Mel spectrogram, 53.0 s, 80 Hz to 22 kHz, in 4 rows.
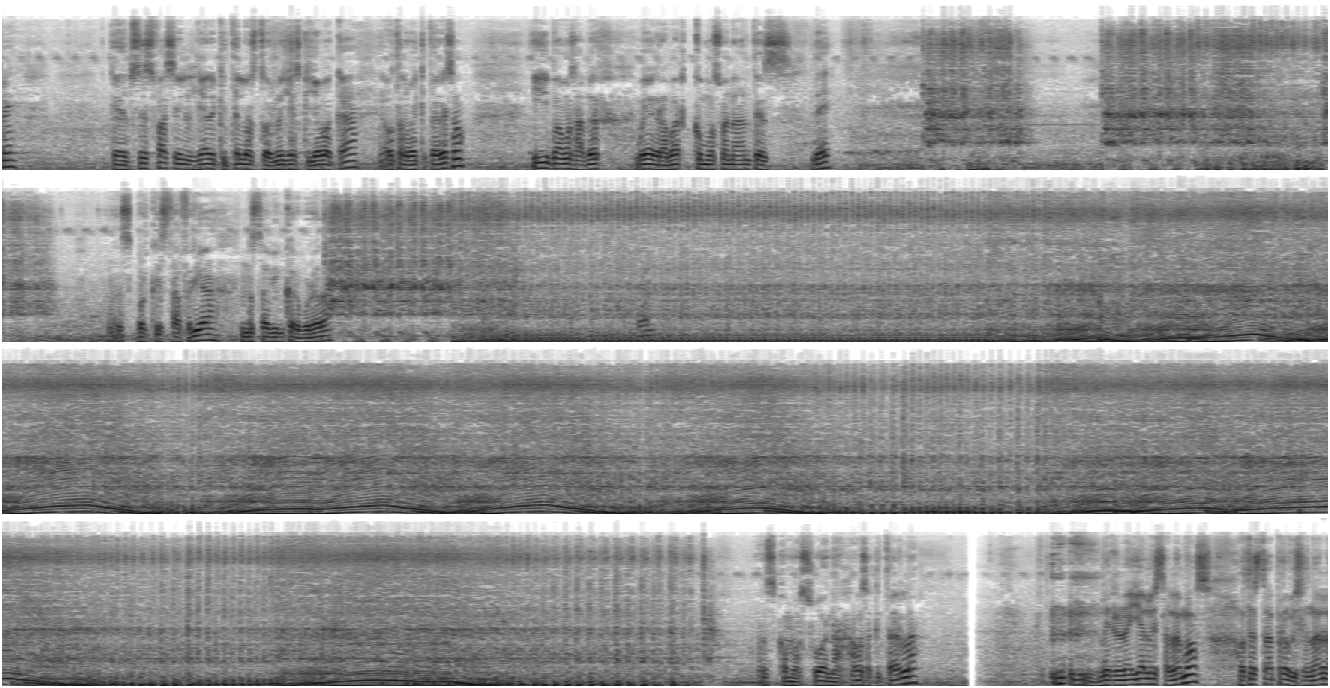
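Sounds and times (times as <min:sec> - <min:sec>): motorcycle engine idling and revving: 0:08.4 - 0:14.0, 0:16.5 - 0:47.4.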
